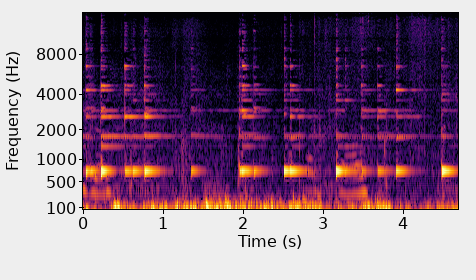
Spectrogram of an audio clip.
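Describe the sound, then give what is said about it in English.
A cowbell on a cow clanks irregularly, ringing out in uneven bursts as the animal moves, over a low outdoor rumble in California with no talking. “Cheers, cow friend.”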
